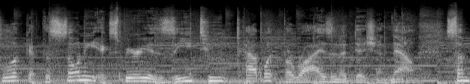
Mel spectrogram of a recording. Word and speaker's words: Z2: at the Sony xeria Z2 tablet Verizon Edition now some people out there will call it the zed2 but here in America we pronounce our Z's with the Z so with that said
